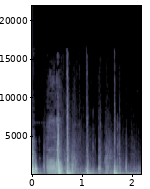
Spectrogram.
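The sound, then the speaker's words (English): Truck cab doors open as people climb out, giving a series of several sharp thumps and clunks of varying loudness. “We open the doors and Bael and I climb out of the cab.”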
